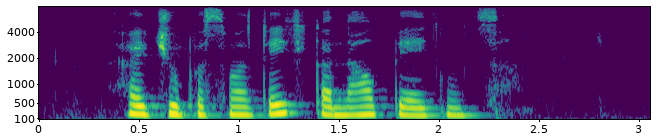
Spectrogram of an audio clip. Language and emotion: Russian, neutral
